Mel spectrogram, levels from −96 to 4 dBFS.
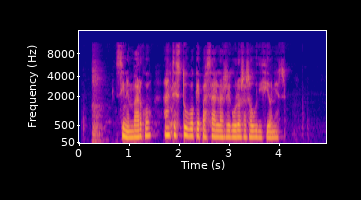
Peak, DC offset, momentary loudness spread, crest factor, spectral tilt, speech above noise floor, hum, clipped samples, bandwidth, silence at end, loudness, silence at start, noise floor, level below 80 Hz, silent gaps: -4 dBFS; under 0.1%; 21 LU; 18 dB; -6.5 dB/octave; 46 dB; none; under 0.1%; 11 kHz; 0.85 s; -21 LUFS; 0.25 s; -66 dBFS; -58 dBFS; none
